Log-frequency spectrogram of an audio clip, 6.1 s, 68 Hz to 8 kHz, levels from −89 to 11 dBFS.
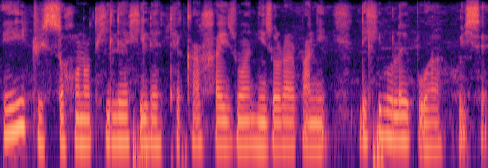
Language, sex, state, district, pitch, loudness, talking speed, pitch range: Assamese, male, Assam, Kamrup Metropolitan, 135 Hz, -16 LUFS, 120 wpm, 130-150 Hz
